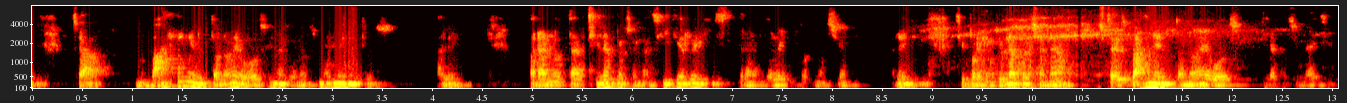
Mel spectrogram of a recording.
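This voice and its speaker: A man's voice: lowish voice, darkish tone. A man giving a recorded class lecture, explaining patiently with frequent tag questions and fillers. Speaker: university lecturer. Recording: echoey room with faint noise.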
